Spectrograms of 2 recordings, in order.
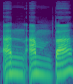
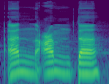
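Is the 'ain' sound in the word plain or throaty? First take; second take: plain; throaty. First: The 'ain' sound is not made in the throat. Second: The 'ain' sound is made deep in the throat. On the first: The speaker calls it wrong. "bukan dibaca an'amta" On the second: The speaker calls it right. "tapi an'amta ya. ... ainnya itu berada di tenggorokan"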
